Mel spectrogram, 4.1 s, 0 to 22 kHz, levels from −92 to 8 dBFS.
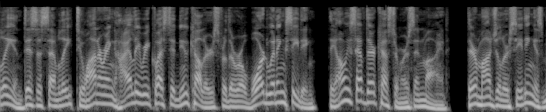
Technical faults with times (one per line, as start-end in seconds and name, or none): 0.00-4.10 audio read two samples at a time (double speed)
